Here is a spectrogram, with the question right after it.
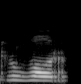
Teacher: La U es considerada entonces una vocal alta posterior. Alta y posterior.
